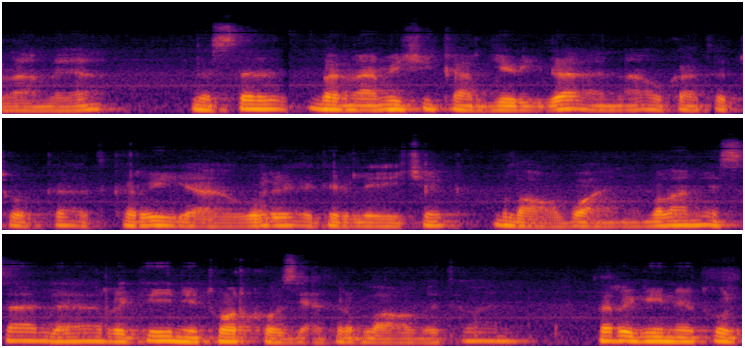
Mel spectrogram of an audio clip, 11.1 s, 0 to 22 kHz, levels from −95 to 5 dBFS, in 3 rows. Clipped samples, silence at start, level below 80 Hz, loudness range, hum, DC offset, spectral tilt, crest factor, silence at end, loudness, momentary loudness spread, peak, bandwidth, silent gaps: under 0.1%; 0 s; -58 dBFS; 3 LU; none; under 0.1%; -7.5 dB/octave; 18 dB; 0 s; -26 LUFS; 9 LU; -6 dBFS; 9.6 kHz; none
